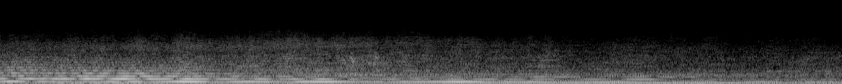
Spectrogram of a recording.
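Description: A low, steady engine drone at one even pitch, fading over its last second or two.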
